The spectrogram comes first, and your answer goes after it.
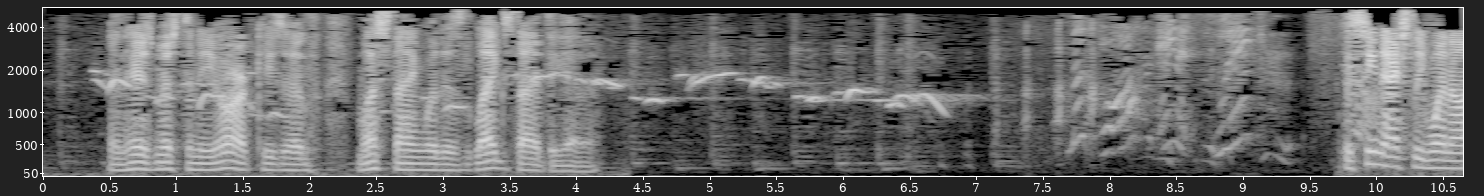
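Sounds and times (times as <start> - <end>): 
two characters whistling a tune: 0.0 - 2.2, 3.0 - 7.2
speech: 0.5 - 4.2, 9.8 - 10.6.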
